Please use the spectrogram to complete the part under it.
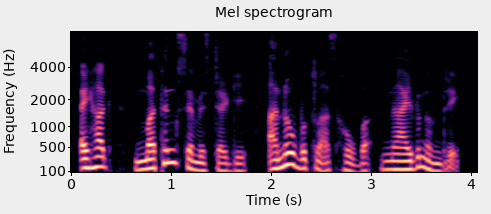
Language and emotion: Manipuri, happy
